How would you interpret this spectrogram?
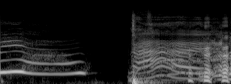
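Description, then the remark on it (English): A person imitates a cat's meow: a drawn-out, descending mewing tone, a brief pause, then a louder, warbling yowl-like meow, clear with no other talk. “Was that a cat call? I liked it.”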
